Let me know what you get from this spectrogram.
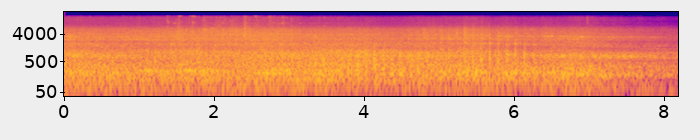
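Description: EMU local train passing through the station at speed: a steady rush of wheel and rail noise with clattering over the rail joints, fading near the end as the last coach goes by.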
